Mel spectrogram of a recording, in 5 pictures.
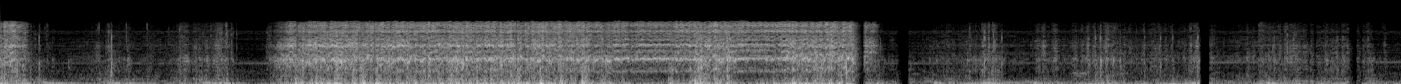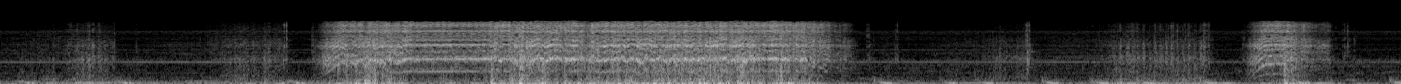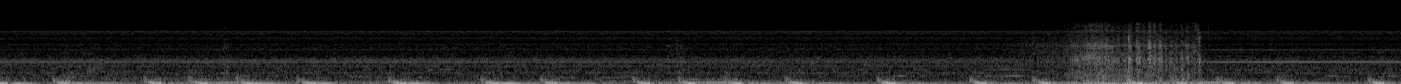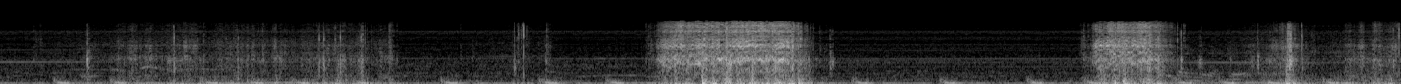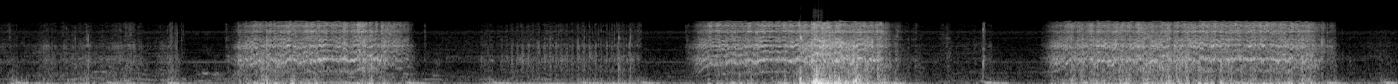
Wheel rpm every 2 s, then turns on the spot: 30, 90, 160, 160, 50, 20, 20, 10, 80, 160, 150, 10, 20, 10, 0, 0, 0, 0, 0, 20, 0, 10, 30, 10, 90, 0, 40, 20, 20, 100, 20, 90, 40, 130, 70.
0-2 8-16 22-24 38-40 42-46 54-56 60-62 64-66 68-70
